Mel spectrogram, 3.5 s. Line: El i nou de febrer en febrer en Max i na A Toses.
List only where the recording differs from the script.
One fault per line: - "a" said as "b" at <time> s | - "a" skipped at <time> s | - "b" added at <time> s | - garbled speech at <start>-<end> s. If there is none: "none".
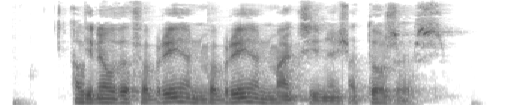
none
